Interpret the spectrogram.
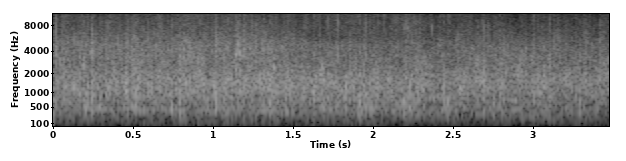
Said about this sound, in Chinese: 你们将掌声将荣耀归给我们的神。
